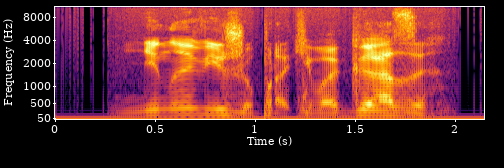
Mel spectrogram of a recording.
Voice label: monologue, soldier; svencoop; paranoia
